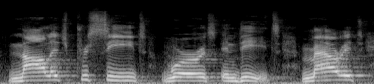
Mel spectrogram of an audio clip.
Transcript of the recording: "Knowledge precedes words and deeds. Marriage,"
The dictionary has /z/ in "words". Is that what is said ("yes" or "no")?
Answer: yes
